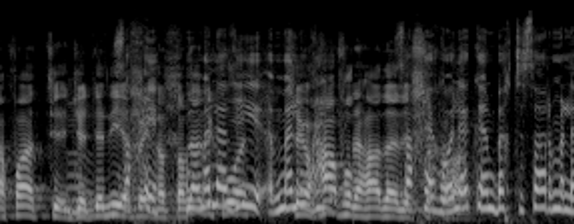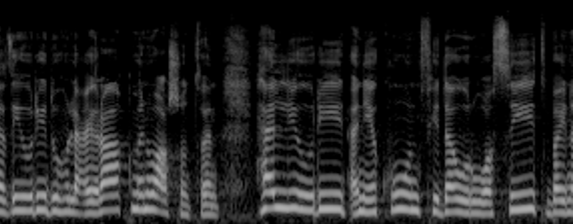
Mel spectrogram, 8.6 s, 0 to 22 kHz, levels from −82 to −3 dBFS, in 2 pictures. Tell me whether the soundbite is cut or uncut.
cut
